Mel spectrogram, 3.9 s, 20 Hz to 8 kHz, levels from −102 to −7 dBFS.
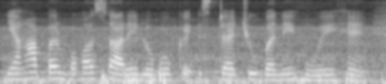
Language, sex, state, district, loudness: Hindi, female, Madhya Pradesh, Katni, -17 LUFS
